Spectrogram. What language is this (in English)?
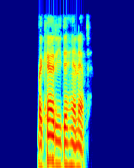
Central Kurdish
